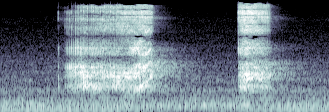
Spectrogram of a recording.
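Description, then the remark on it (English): A zipper is pulled twice: a longer rasping zip of about half a second, then a shorter, quicker one, both bright and buzzy against a quiet background with no talking. “That is a zipper.”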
